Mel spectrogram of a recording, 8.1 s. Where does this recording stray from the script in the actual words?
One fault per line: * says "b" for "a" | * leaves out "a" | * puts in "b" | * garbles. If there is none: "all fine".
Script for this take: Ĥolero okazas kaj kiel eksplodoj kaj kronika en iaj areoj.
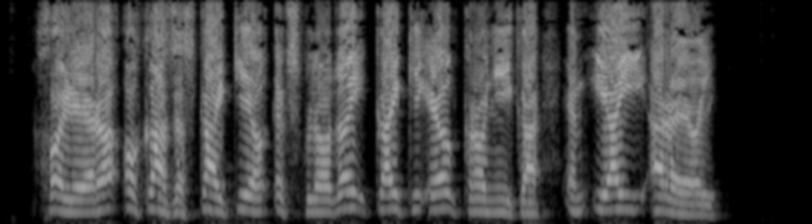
* puts in "kiel"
